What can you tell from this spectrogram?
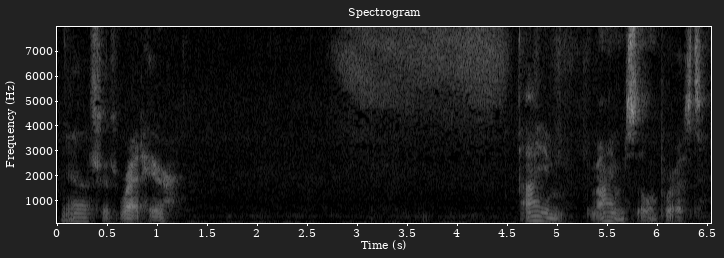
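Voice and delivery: hushed whisper, keeping the house asleep. Real, not acted. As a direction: whisper so you don't wake anyone. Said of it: "I know I'm whispering".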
